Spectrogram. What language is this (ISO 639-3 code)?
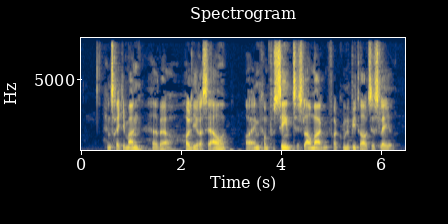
dan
